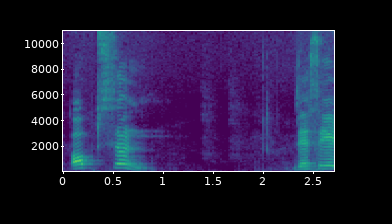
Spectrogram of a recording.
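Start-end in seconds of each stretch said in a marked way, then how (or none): 0.1-0.8 "ऑप्शन" opening on an open "aw"; AU vowel sound. Shown as a demonstration. Teacher giving an example of the AW sound, emphatic ऑप्शन. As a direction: stress the first vowel, "AWP-shun" for ऑप्शन. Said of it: "औ कब बोलेंगे इसको".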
